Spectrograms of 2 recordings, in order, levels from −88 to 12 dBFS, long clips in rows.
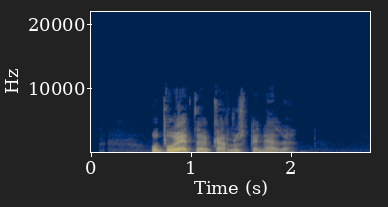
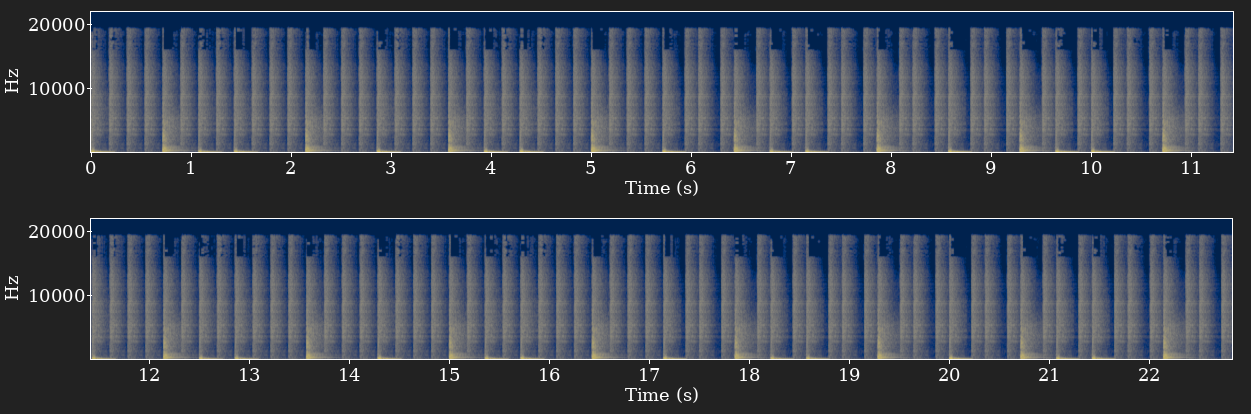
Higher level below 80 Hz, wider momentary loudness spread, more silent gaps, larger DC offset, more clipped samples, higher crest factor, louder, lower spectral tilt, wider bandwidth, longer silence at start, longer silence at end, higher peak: second, -74 dBFS vs -26 dBFS; first, 16 LU vs 8 LU; neither; neither; neither; about the same, 22 dB vs 20 dB; about the same, -21 LUFS vs -20 LUFS; first, -6.5 dB/octave vs -4.5 dB/octave; second, 9.2 kHz vs over 20 kHz; first, 0.6 s vs 0 s; first, 0.75 s vs 0 s; about the same, -2 dBFS vs 0 dBFS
